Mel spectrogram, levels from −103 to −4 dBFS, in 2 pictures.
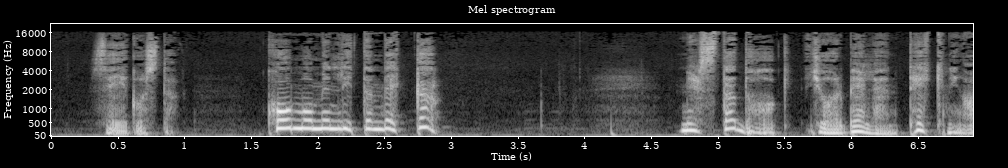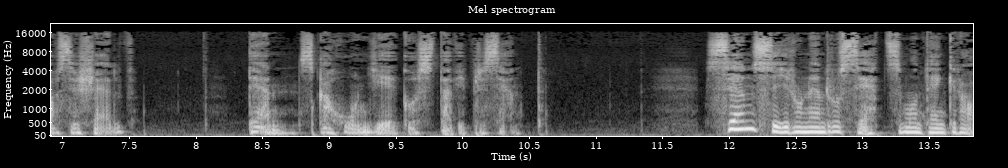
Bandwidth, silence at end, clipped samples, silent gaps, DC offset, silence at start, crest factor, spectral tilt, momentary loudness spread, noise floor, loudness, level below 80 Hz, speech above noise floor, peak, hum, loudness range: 17 kHz; 0 s; under 0.1%; none; under 0.1%; 0.3 s; 20 dB; -4.5 dB/octave; 12 LU; -55 dBFS; -19 LUFS; -48 dBFS; 36 dB; -2 dBFS; none; 6 LU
